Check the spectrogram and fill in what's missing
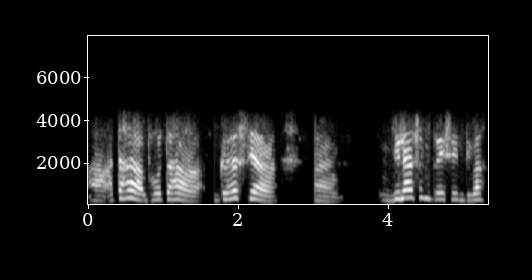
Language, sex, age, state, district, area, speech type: Sanskrit, female, 18-30, Tamil Nadu, Coimbatore, urban, conversation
